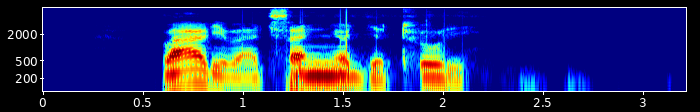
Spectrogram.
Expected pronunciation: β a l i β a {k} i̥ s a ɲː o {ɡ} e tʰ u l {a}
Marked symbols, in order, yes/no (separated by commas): no, no, no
